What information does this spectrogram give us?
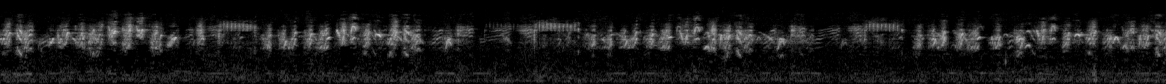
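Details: A Barn swallow pours out fast, squeaky twittering. Harsh buzzy rattles return roughly every three to four seconds, and the chattering rises and falls in intensity across the whole stretch.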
